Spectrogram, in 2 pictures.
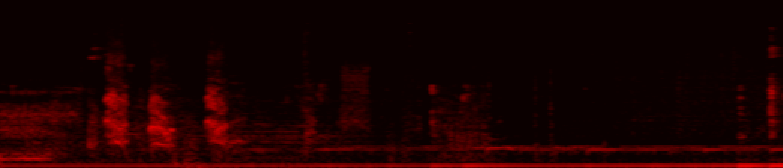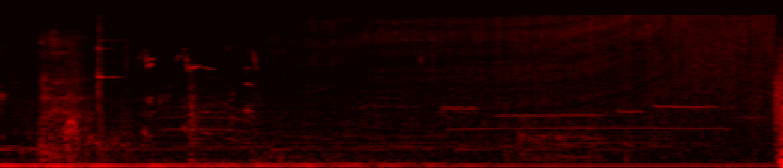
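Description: A dog in a video game, Valiant Hearts, gives a few barks and soft whimpers among clicky game effects and a low steady hum, fairly quiet and close.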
